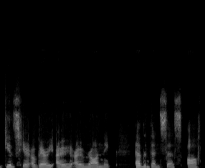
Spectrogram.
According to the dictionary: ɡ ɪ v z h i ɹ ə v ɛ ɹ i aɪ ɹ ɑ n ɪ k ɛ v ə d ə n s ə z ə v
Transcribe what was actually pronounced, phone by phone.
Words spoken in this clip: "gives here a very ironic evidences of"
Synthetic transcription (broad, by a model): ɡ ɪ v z h i ɹ ə v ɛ ɹ i aɪ ɹ ɑ n ɪ k ɛ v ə d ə n s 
